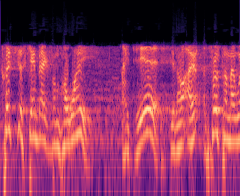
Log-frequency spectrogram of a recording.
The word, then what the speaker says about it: Hawaii: went to Hawaii Chris I didn't know how to say it Hawaii or Havi so I I found a guy in a flowered shirt I said how do you say it Hawaii or Havi he said it's Havi I said thank you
